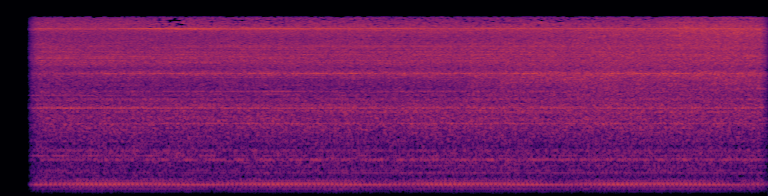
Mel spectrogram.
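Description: Horizontal decanter centrifuge of a DAF-sludge oil extraction plant running: a steady machine drone with a strong low hum over a broad hiss. Its level swells gently every second and a half to two seconds.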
